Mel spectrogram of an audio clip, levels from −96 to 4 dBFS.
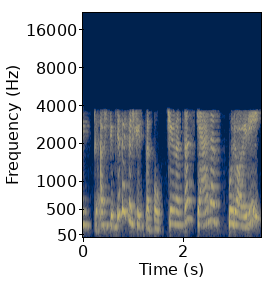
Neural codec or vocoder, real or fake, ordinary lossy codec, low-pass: none; real; AAC, 16 kbps; 3.6 kHz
